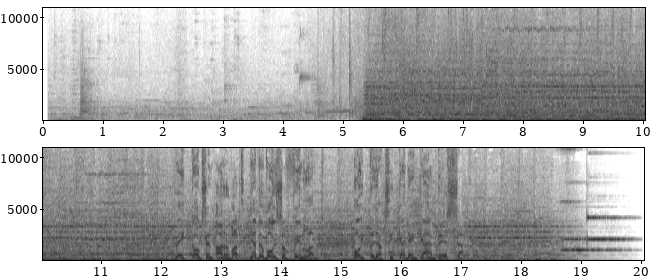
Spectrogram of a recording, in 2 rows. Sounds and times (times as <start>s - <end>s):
Music: 0.1s - 20.0s
Speech: 12.2s - 17.1s.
